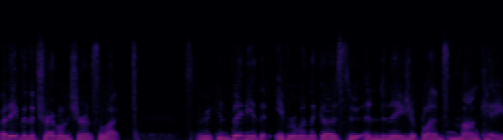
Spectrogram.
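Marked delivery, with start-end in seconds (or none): none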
